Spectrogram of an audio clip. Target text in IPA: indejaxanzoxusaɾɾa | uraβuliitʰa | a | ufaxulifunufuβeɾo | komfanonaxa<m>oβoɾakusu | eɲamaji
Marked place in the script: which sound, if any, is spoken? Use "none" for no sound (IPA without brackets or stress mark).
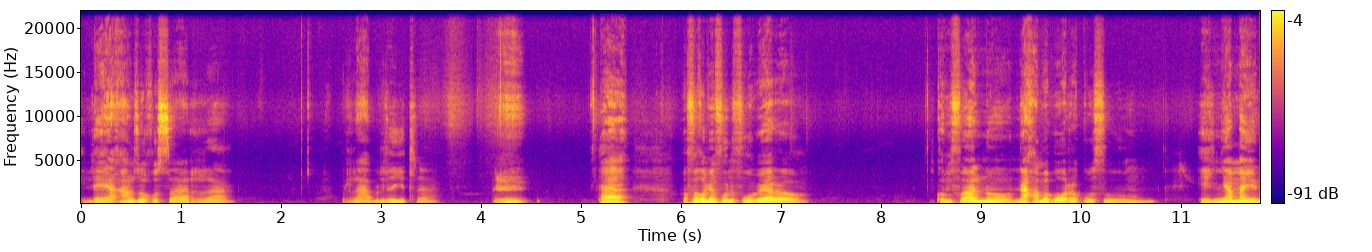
m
